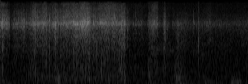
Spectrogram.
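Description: Rustling and light handling of packaging as an item is lifted out of a box, dying away after about a second.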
